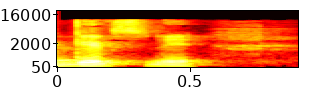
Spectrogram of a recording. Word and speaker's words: Хаксли: Это и Томас Хаксли, иногда его фамилия произносится как Гексли, выдающийся биолог, защищавший теорию Дарвина так яростно, что его назвали бульдогом Дарвина.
